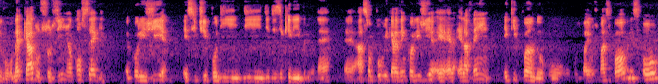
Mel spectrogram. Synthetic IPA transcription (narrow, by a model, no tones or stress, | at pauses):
vʊːmeɾkad̪ʊsoziɲʊkõsɛɡɪ | koɾiʒiɾ | esɪt͡ʃ̪ipʊd̪ɪd̪ɪd̪ɪd̪ezekilibɾjʊnɛ | ɛa̰ːsɐ̃w̃publikaɐɛlɐvẽj̃koɾiʒiɐʔɛɛlaʔɛlɐvẽj̃ | ekipɐ̃nd̪ʊuː | zbaiʁʊzmajspɔbɾɪso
